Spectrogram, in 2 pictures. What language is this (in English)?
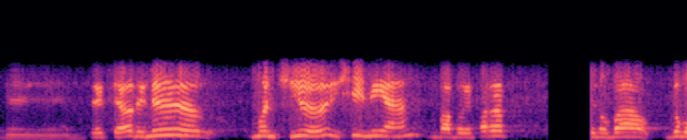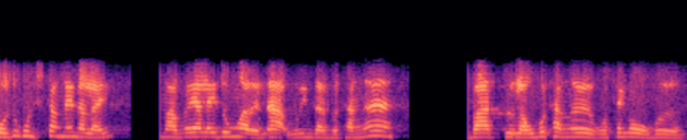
Bodo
